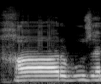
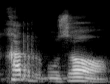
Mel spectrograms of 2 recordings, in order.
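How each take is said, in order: First: The first vowel is long. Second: The first vowel is short. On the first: The speaker calls it wrong. "खारबूजा नहीं कह सकते" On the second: The speaker calls it right. "छोटी आवाज़ वाले लफ्ज़ को छोटी आवाज़ के साथ पढ़ना है"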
